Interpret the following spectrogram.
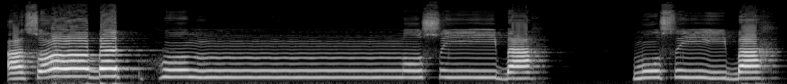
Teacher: میم کو میم سے ملا کر ہم ادغام کریں گے، ٹھیک ہے، غنے کے ساتھ پڑھیں گے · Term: ادغام شفوی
